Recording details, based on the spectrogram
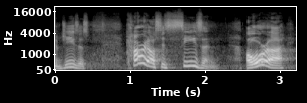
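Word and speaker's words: ὥρα: Ora is the word we use for the cross. And it's where we get our word hour from. In the Greek, it's spelled H-O-R-A.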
